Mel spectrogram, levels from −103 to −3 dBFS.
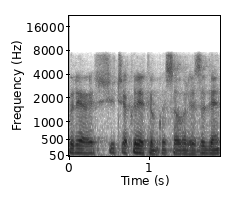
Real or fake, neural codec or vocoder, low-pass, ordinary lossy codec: fake; vocoder, 44.1 kHz, 128 mel bands, Pupu-Vocoder; 7.2 kHz; Opus, 16 kbps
